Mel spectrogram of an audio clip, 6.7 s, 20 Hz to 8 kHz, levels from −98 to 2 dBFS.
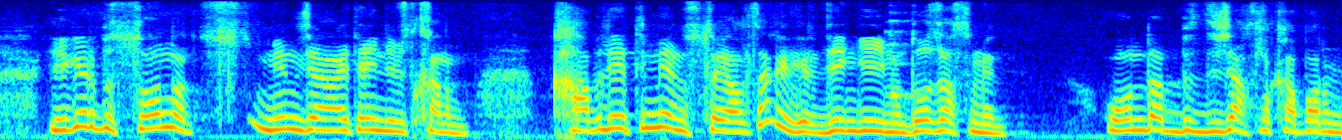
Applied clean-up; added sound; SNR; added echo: none; Bowed string instrument; 18 dB; none.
